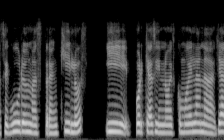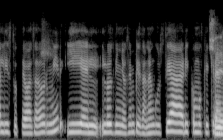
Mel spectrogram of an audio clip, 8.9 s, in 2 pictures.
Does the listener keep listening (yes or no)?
no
